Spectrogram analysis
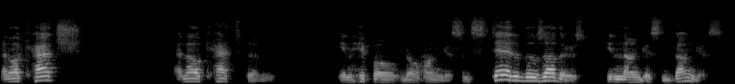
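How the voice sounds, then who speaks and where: A man's voice: mid-range voice, sing-song, measured pace, a little mellow. A man reads a rhyming children's picture book aloud with playful, theatrical emphasis on the nonsense words. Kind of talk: expressive read-aloud of rhyming storybook verse.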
